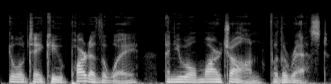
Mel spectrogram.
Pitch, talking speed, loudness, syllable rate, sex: 100 Hz, 290 wpm, -17 LUFS, 5.7 syllables/s, male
